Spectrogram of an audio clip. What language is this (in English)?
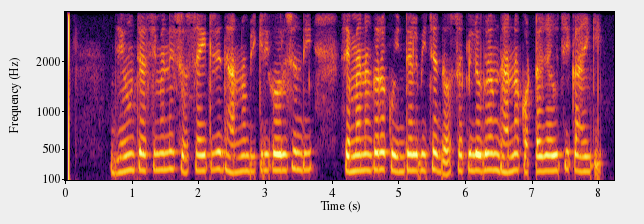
Odia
